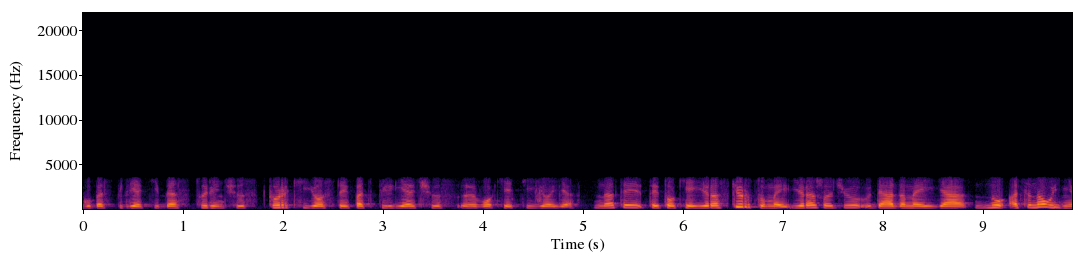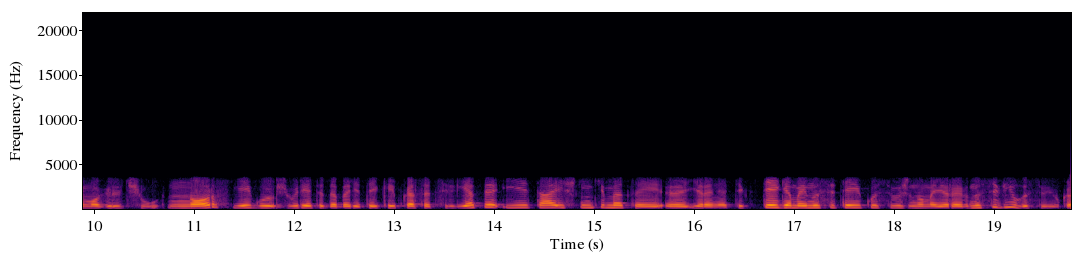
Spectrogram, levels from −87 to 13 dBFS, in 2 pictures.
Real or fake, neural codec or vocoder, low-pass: real; none; 3.6 kHz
